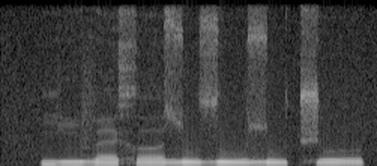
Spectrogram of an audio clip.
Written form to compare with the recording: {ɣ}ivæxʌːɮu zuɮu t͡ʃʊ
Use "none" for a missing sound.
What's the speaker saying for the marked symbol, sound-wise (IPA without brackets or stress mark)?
j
